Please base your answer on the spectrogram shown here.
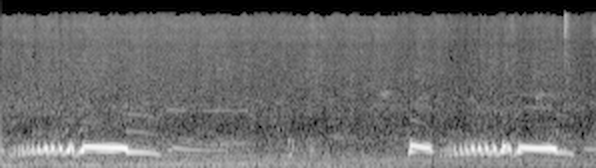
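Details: Barbary dove (local 'puter'), a pet bird called 'gacor', meaning lively and vocal: two low, mellow coos about four seconds apart, each a quick rolling trill that runs into a long, smooth drawn-out note.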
